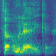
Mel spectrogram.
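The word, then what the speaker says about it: فأولئك: جيب جواز الوقف هنا فاولئك عندك الواو هذه فوق صفر المستدير تكتب ولا تلفظ اذا همزه مظلومه لام فاولا فاولا وليس فاولئك فانتبه عندك اجتمع حرف المد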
